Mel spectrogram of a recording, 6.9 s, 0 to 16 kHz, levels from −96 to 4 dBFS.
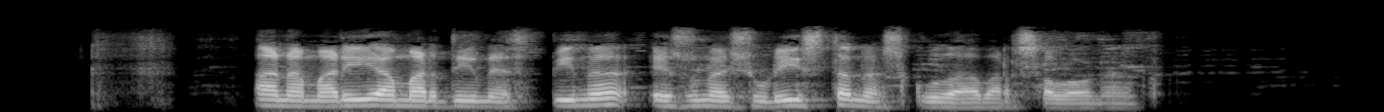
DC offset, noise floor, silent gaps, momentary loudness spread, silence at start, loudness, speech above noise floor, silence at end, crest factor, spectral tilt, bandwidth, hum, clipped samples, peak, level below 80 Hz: under 0.1%; -77 dBFS; none; 10 LU; 1.3 s; -23 LUFS; 54 dB; 1.2 s; 22 dB; -4.5 dB/octave; 7.2 kHz; none; under 0.1%; -4 dBFS; -72 dBFS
